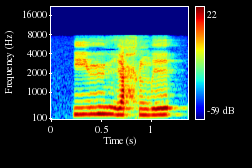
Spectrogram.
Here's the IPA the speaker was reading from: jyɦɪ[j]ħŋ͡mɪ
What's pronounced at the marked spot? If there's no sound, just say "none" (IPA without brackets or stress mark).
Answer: none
